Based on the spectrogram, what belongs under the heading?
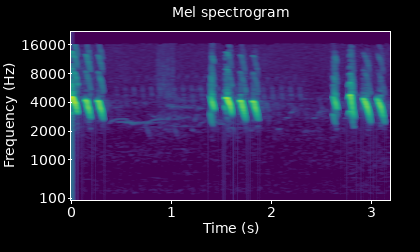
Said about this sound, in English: American goldfinch males sing a bright, bubbly song and nearly always call in flight with a sweet four-syllable.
